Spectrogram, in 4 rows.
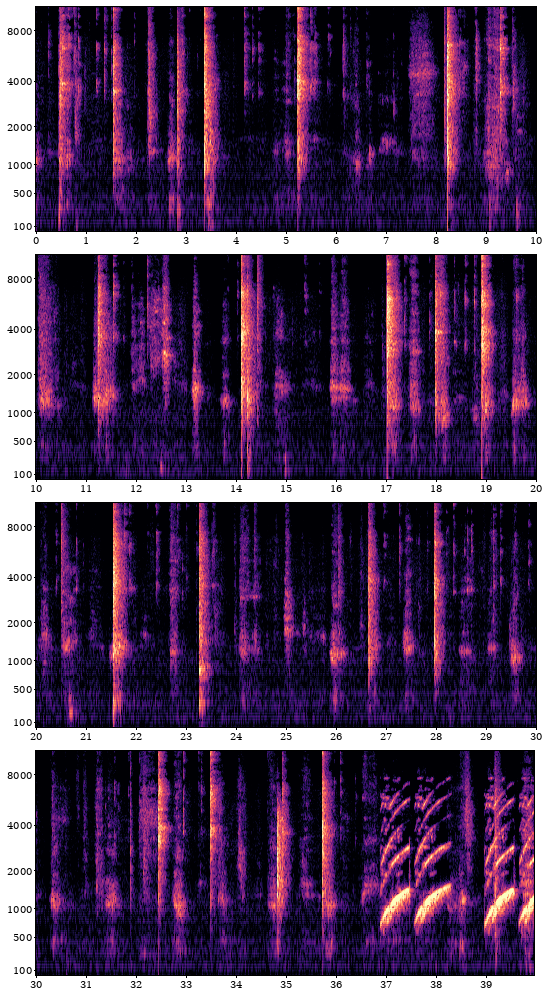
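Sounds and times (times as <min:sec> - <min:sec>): hard breathing: 0:06.2 - 0:36.9.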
